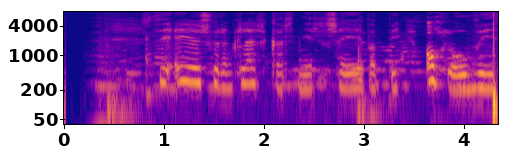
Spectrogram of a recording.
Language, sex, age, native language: Icelandic, male, 12, Icelandic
